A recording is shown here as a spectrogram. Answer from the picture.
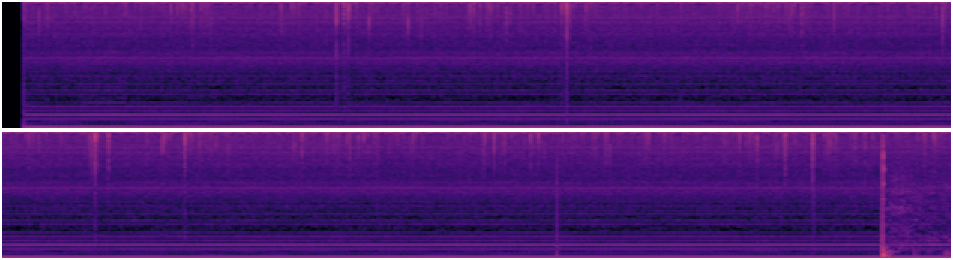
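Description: Steady electrical mains hum with a stack of overtones, with faint static crackle and a few light clicks.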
